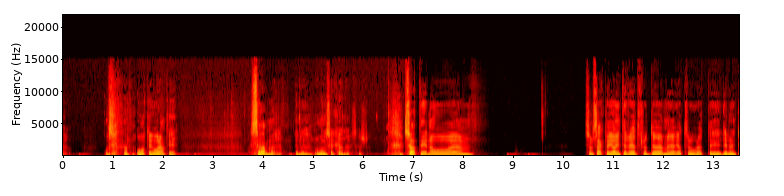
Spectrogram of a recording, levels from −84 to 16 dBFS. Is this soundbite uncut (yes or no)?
no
